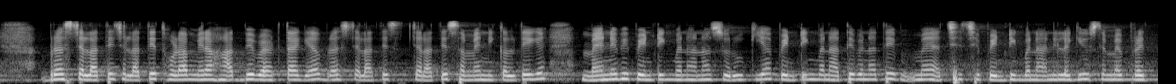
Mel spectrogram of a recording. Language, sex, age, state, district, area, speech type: Hindi, female, 45-60, Uttar Pradesh, Varanasi, rural, spontaneous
